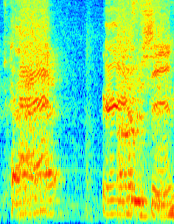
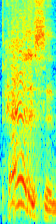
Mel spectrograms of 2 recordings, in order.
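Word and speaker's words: Paterson: It's Pat. And I'm like, yo, I know him like, word. I met him many times, and I'm still like messing up his name. It's like Pat's his first name, and Urson's his last name. Pat Urson. You see that drag in between? That's like that line. It's like Urson, baby. You gotta be able to pronounce it.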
